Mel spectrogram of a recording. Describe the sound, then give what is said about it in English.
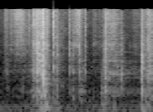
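A deck of tarot cards being shuffled: a handful of short, crisp papery riffles and snaps at an uneven pace, fairly quiet, with no voices. “Okay, sorry, we're still shuffling.”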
